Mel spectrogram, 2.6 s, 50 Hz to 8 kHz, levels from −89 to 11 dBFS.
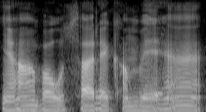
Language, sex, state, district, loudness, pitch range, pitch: Hindi, male, Jharkhand, Ranchi, -19 LUFS, 115-120 Hz, 115 Hz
